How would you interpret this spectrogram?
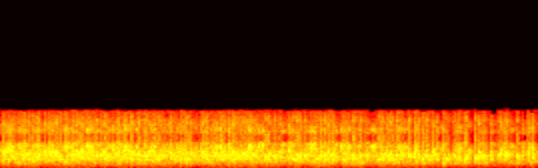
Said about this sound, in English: Maybe you'd give those people a round of applause.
